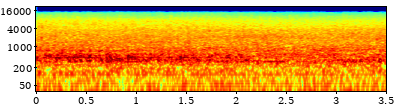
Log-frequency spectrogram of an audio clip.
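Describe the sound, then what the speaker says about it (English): At a tropical fish farm after a winter storm, water overflows a clogged fish strainer in a steady, close, rushing splash like a small waterfall, continuous and alone. "is a strainer we use to stop little fish from going out, and they've clogged up and overflowed"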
